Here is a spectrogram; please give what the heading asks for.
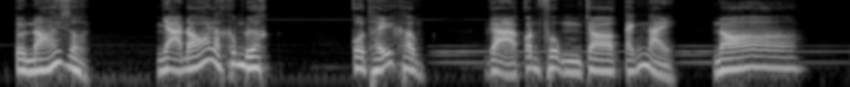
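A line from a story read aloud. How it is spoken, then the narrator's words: Snapping irritably. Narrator (Vietnamese): Bà Phủ gắt lên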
